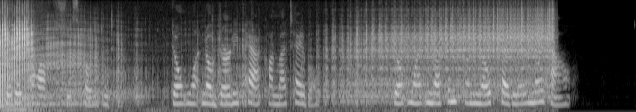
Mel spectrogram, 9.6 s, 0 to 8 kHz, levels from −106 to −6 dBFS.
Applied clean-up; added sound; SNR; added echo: none; Coin (dropping); -2 dB; none.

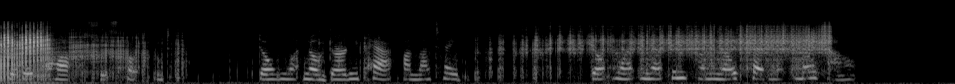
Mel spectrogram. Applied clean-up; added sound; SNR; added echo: neural diffusion model UNIVERSE++.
